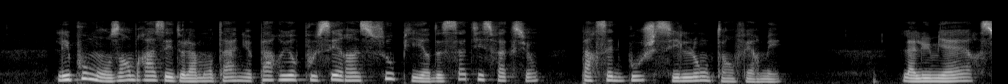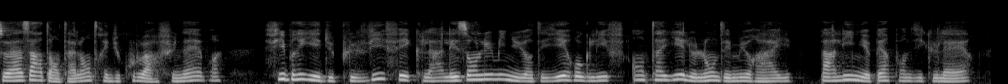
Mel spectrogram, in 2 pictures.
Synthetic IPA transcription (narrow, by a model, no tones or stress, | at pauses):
lepumɔ̃zɑ̃bʁazed̪əlamɔ̃t̪aɲpaʁyʁpuseʁɛ̃supʰiʁd̪əsat̪isfaksjɔ̃ | paʁsɛt̪buʃsilɔ̃t̪ɑ̃fɛʁme | lalymjɛʁsəazaʁd̪ɑ̃t̪alɑ̃t̪χed̪ykulwaʁfynɛbʁ | fibʁijed̪yplyvifeklalezɑ̃lyminyʁd̪eeʁoɡlifɑ̃t̪ajeləlɔ̃d̪emyʁaj | paʁliɲəpɛʁpɑ̃d̪ikʲylɛʁ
